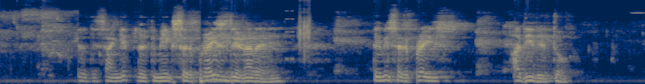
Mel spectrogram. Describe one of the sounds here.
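An elderly man speaks calmly into a microphone over a loudspeaker.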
